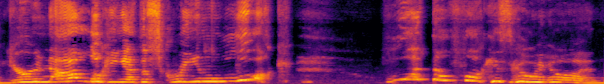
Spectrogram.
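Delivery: overexcited yell, high with swooping pitch. Retelling yelling at someone to look at the screen: retelling an excited yell. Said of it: "I audibly yelled at him to look up".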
